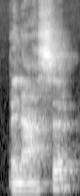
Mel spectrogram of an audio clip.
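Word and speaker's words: Bennacer: I'm like, what's the right pronunciation? So the right pronunciation is like Benasser, something like this, I guess.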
